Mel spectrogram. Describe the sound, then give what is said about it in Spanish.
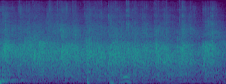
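A church audience applauds the Lord during a sermon, a dense, continuous wash of many hands clapping at once, with scattered voices calling out underneath the sustained applause. “Dale otro aplauso fuerte al Señor.”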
